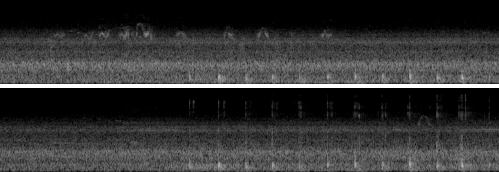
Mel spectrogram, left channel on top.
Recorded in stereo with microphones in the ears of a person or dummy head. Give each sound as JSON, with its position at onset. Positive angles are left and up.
{"t": 1.9, "sound": "running footsteps", "side_deg": -50}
